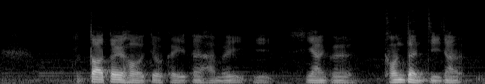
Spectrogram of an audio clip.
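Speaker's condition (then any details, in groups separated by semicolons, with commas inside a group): Congenital hearing impairment; congenital mild hearing impairment, coach 楊木輝 confirms every verbal instruction and has it repeated back; communicates clearly when explaining training plans to teammates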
